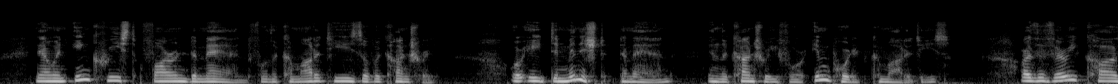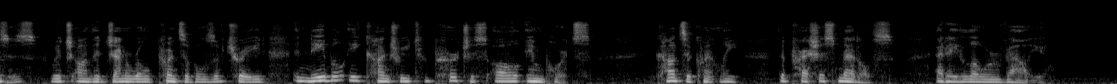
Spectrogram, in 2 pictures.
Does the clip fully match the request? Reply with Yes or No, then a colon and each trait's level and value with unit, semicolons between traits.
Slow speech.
Yes: slow, 130 wpm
